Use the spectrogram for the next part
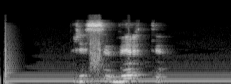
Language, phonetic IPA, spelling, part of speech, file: Lithuanian, [prʲɪsʲɪˈvʲɪrʲ tʲɪ], prisivirti, verb, Lt-prisivirti.ogg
